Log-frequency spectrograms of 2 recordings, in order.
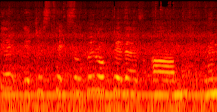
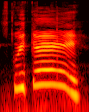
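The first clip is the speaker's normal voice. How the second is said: high, louder call with falling end; calling the cat; 8 semitones higher, 6 dB louder than usual. Real, not acted. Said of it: "Sorry, guys, for yelling".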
